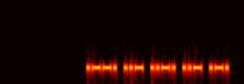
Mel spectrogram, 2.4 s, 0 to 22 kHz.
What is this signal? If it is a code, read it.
Morse code, heard as a keyed tone, about 44 wpm, 690 Hz. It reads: PUFUR
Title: Code Groups - 5 Letters - 45wpm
